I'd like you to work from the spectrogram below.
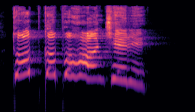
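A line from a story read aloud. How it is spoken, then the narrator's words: Child shouting. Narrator (Turkish): diye bağırdı çocuklardan biri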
